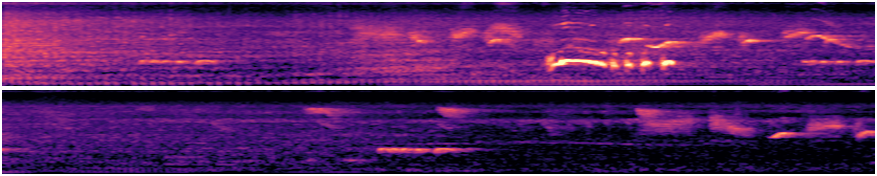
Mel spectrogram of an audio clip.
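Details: Local zebra dove delivering a 'kerot' style song meant to make listening doves answer: one loud arched coo with a rapid stuttered tail, soft coos before and after, and thin high chirps from other small birds.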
